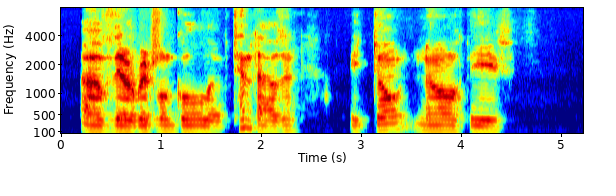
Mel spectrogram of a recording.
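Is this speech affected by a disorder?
Yes: spastic quadriplegia cerebral palsy.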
